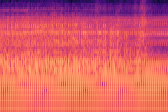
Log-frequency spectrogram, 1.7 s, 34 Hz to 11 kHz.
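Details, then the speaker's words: Refrigerator compressor after repair for lost compression, R134 oil added, mains-powered, discharge pipe blocked by hand: steady motor hum with strong gas hiss, too strong to hold; normal compression. "Ini tangan saya nggak kuat teman-teman. Ini kencang sekali ya teman-teman."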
